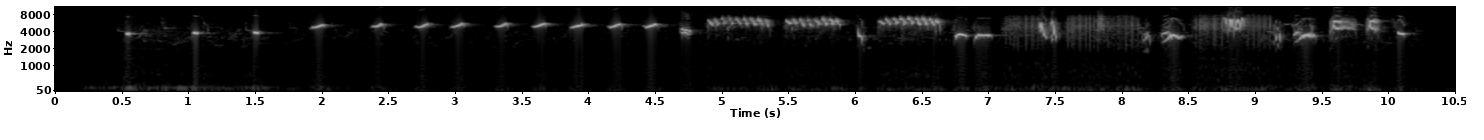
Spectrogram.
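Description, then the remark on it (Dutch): A bluethroat sings alone and clear: a run of sharp, evenly repeated high notes that speeds up, then breaks into a varied stretch of buzzy, ringing and twittering phrases. “wat horen we hier eigenlijk? De blauwborst.”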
